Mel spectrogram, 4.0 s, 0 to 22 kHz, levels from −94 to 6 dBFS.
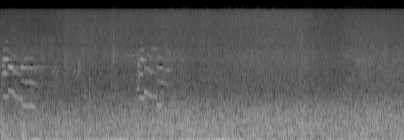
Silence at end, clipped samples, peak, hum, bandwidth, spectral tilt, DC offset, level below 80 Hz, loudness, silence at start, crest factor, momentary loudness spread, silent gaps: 0 s; under 0.1%; -16 dBFS; none; 16.5 kHz; -4 dB/octave; 0.5%; -38 dBFS; -31 LUFS; 0 s; 14 dB; 3 LU; none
